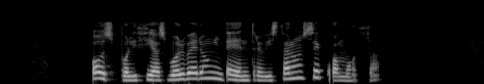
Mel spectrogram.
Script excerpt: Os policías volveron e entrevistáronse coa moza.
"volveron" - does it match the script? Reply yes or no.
yes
